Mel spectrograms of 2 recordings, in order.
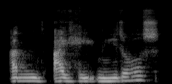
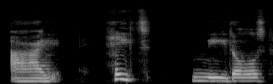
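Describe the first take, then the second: First: Said in the usual way. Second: I HATE NEEDLES, drawn out slowly with weight on each word; slow right down and lean on "hate"; spaced-out, deliberate "hate ... needles"; emphatic repeat. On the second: Real, not acted.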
